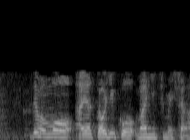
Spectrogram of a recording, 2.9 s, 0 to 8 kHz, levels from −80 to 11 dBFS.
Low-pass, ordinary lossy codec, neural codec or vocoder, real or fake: 7.2 kHz; AAC, 16 kbps; none; real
